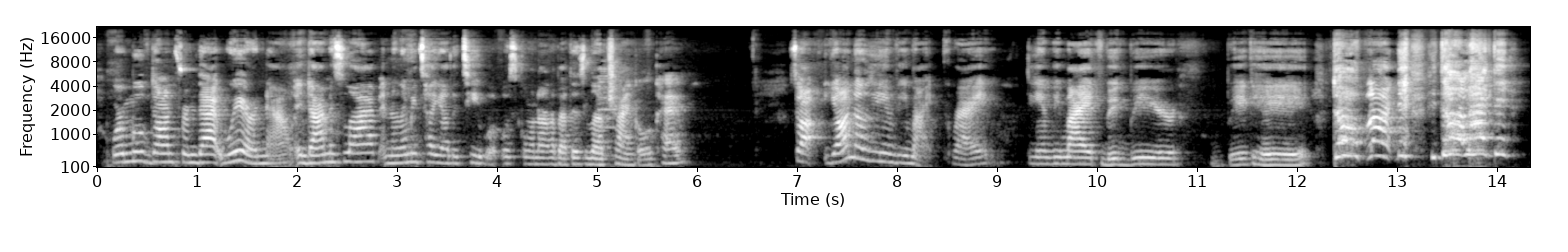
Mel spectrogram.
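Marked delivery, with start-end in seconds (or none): 12.4-14.1 very high, worked-up, heated man's voice. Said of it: "I don't know how to do a D M V accent".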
